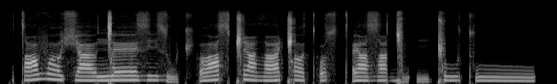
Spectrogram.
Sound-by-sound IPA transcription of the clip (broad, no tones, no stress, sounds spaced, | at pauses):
tˤ ʌ v ʌː ɕ aː ə̯ ŋ͡ǀ ɛː z i z ṵ t͡ʃʼ ʌː sˤ ǁ i ðˤ ɛ ǁ ʌ tʼ u sˤ tʼ ɛ zˤ ɛ ɡ͡ǀ ṵ ʔ ḭ ǁ uː tʼ uː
